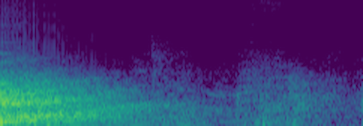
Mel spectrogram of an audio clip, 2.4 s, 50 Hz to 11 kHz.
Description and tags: Big sheet tap 3
All the sounds in this pack are the results of me playing with a big 8'x4' sheet of galvanised tin. I brushed, stroked, tapped hit, wobbled and moved the sheet about. These are some of the sounds I managed to create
